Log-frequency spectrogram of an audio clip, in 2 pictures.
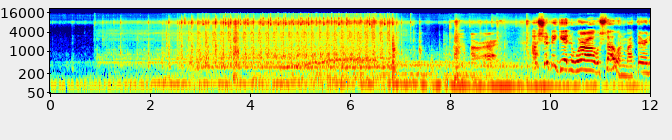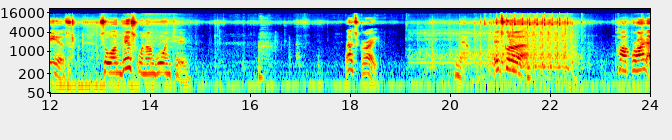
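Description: A sewing machine whirs steadily as it stitches.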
